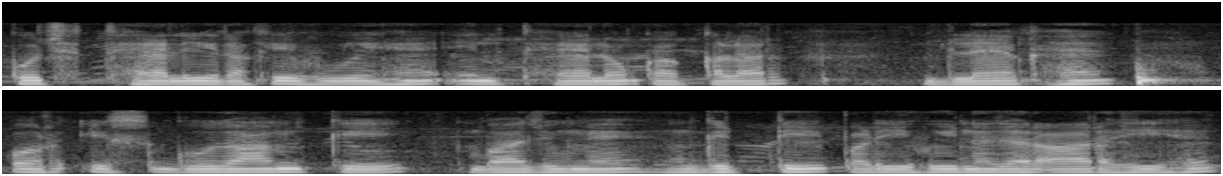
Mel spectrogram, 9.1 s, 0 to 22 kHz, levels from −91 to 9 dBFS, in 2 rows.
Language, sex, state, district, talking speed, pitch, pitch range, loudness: Hindi, male, Madhya Pradesh, Katni, 155 wpm, 125 Hz, 120-135 Hz, -19 LUFS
